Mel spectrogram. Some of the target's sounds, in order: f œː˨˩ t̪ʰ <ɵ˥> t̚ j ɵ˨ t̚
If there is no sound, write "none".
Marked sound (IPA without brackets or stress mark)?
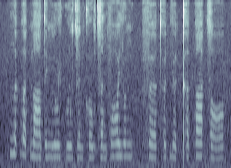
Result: ɵ˨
